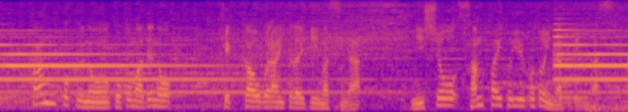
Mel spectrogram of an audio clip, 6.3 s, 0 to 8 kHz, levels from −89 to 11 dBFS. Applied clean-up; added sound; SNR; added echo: none; Church bell / Percussion; -3 dB; none.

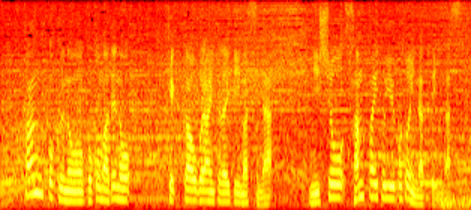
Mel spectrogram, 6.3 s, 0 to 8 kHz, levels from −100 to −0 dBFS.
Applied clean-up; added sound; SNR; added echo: none; none; none; none.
